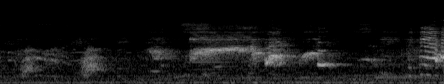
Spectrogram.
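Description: Small dog yipping and whining: several short high-pitched cries, with a longer wavering whine about two seconds in. It is heard as playback from a home video through laptop speakers.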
